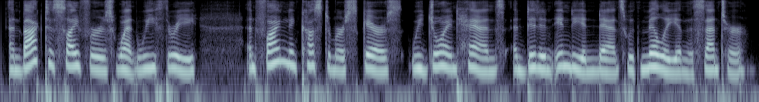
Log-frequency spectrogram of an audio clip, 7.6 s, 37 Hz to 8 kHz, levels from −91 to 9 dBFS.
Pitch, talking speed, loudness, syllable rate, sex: 210 Hz, 190 wpm, -18 LUFS, 5.1 syllables/s, female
